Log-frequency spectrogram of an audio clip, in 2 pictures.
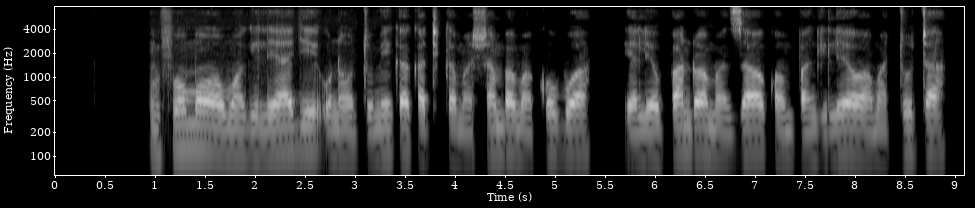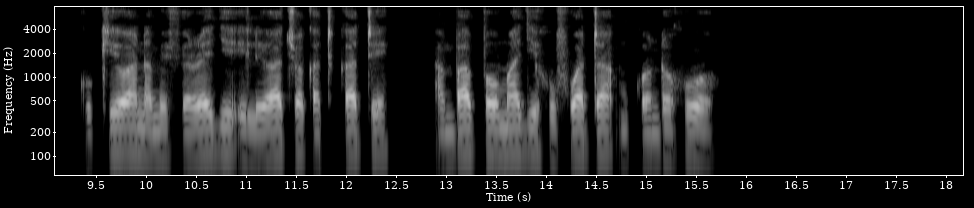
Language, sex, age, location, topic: Swahili, male, 25-35, Dar es Salaam, agriculture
